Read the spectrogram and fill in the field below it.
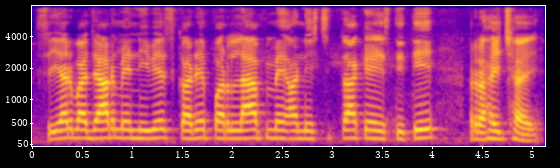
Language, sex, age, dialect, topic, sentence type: Magahi, male, 18-24, Western, banking, statement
